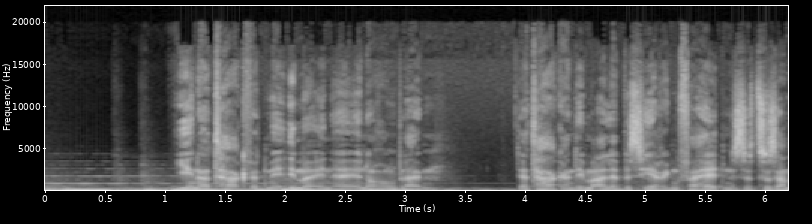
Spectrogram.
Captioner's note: speaking in foreign language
